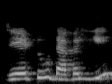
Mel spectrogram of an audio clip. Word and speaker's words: J2EE: Please note down J2E, J2EE, but we will pronounce it as J2E.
